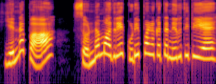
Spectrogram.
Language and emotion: Tamil, surprised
